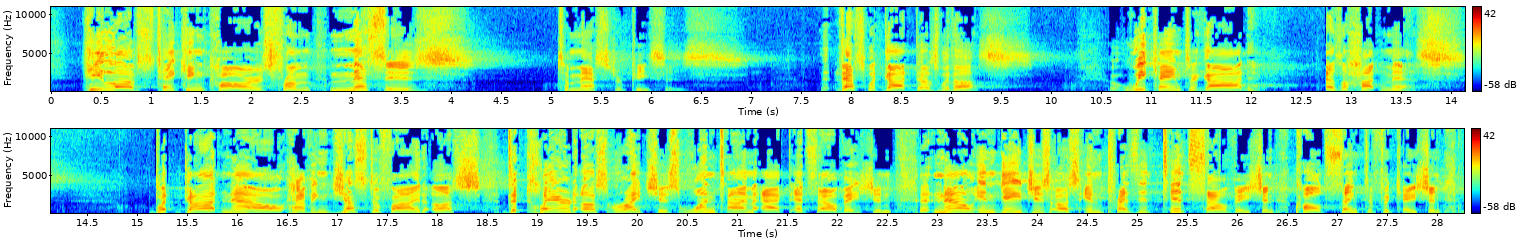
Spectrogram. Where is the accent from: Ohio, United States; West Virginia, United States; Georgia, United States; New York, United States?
Georgia, United States; Atlanta; So I grew up in Atlanta, and one of my great hobbies that I enjoyed in the 80s was collecting baseball cards.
